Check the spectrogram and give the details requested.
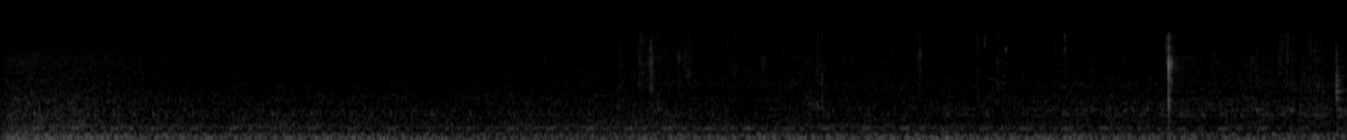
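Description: A motor vehicle engine idling with a steady low hum, with a few faint light clicks over it.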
